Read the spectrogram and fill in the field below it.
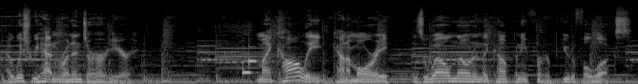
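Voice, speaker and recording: This man's voice sits on the low side, a little fast and lightly acted, as he plays an earnest young office worker and devoted boyfriend who gets exasperated when provoked. He handles both narration and dialogue in a manga dub set to music.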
